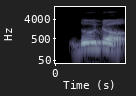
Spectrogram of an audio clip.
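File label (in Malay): "duduk", Malay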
